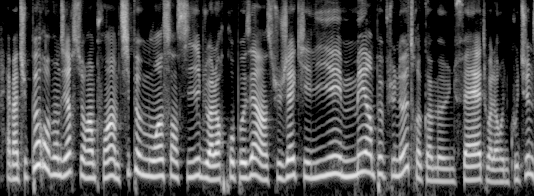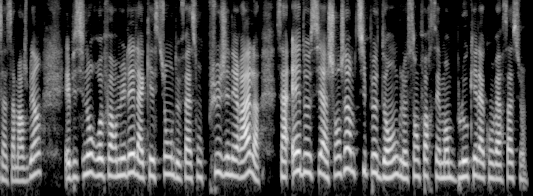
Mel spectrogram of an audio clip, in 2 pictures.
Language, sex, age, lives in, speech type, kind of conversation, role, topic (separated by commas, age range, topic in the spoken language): French, female, 25-29, France, read, expert-assistant, expert, Comment savoir si ce qu’on lit sur les religions du monde est vraiment fiable ?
